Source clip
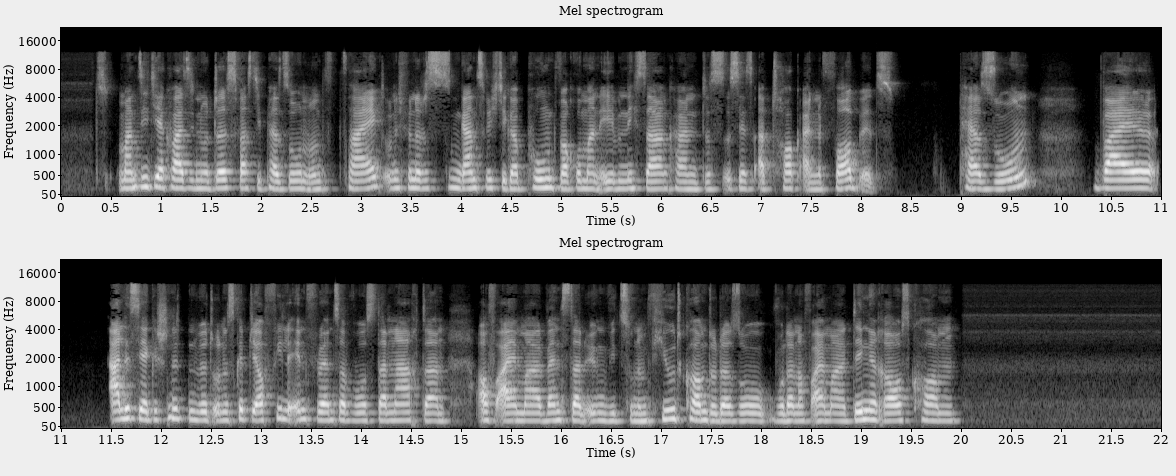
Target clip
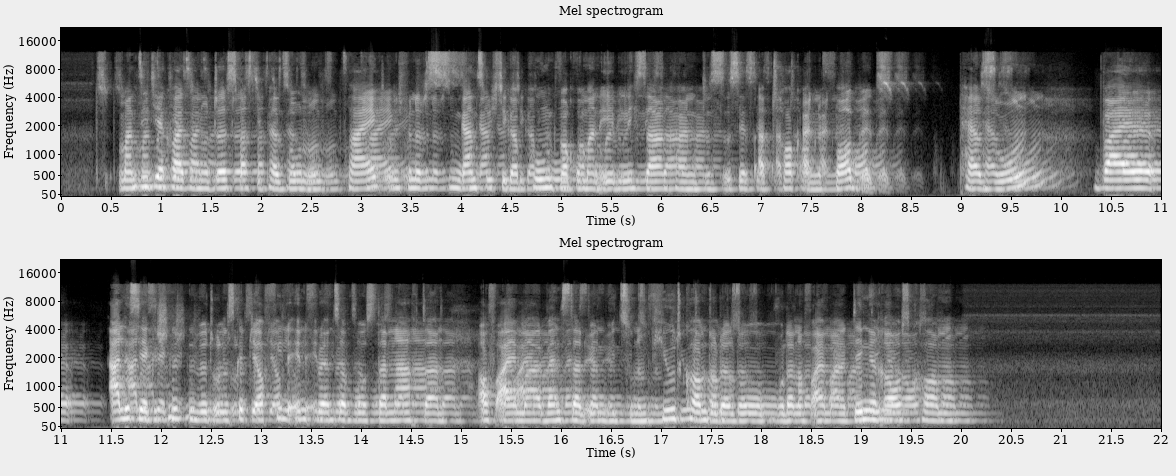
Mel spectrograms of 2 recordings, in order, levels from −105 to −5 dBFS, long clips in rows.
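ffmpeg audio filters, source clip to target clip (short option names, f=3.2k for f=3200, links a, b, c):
-filter_complex "[0:a]acontrast=43,asplit=2[a][b];[b]adelay=173,lowpass=f=4.6k:p=1,volume=-8dB,asplit=2[c][d];[d]adelay=173,lowpass=f=4.6k:p=1,volume=0.23,asplit=2[e][f];[f]adelay=173,lowpass=f=4.6k:p=1,volume=0.23[g];[a][c][e][g]amix=inputs=4:normalize=0"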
